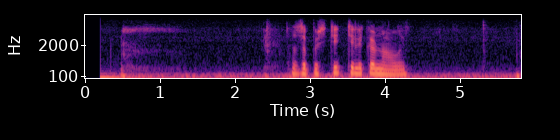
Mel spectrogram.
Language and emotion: Russian, neutral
